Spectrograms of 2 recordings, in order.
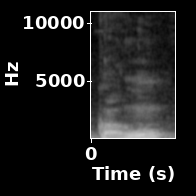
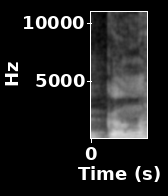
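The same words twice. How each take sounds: First: The word has a rising second tone. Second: The word does not have a rising tone. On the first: "这个念二声，念梗" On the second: "可是对他们来讲"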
